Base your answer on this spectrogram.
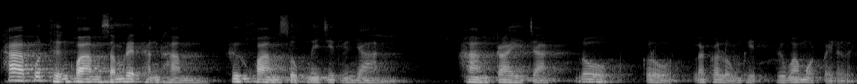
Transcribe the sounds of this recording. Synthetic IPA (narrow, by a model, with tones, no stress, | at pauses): t̪ʰaː˥˩pʰuː˥˩t̪ʰːɯ˩˦ŋkʰwaː˧ms̬a˩˦mɾe˨˩t̪ʰːaː˧ŋt̪ʰa˧mkʰɯː˧kʰwaː˧msu˨˩k̚na˧jt͡ɕi˨˩t̪̚wi˧njaː˧n | haː˨˩ŋkla˧jt͡ɕaː˨˩k̚loː˥˩p̚kɾoː˨˩t̪̚lɛ̰ː˦˧˩wkɔː˥˩lo˩˦ŋpʰi˨˩t̪̚ɾɯː˩˦waː˧˥˩mo˨˩t̪̚pa̰˧jlɤ̰ː˧j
